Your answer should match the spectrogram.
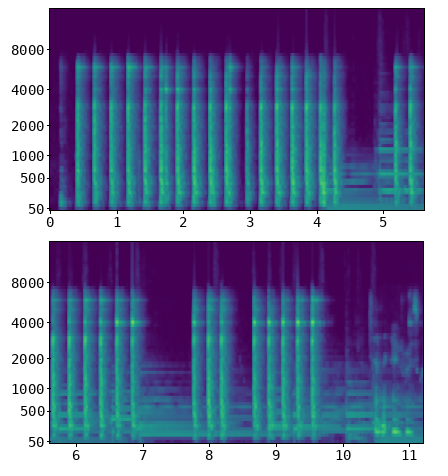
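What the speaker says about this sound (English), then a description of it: "So let's go back to the hammering." A hammer strikes wire on a hard block while shaping a wire-wrapped pendant, flattening round wire into a rectangle; rapid loud metallic taps come in bursts with short pauses, a faint ringing note under some blows.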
